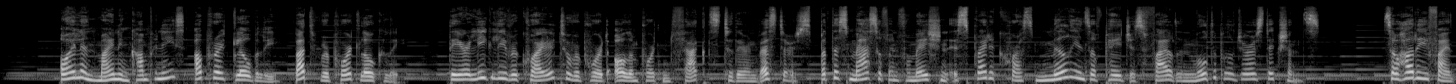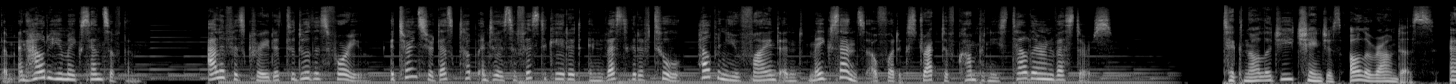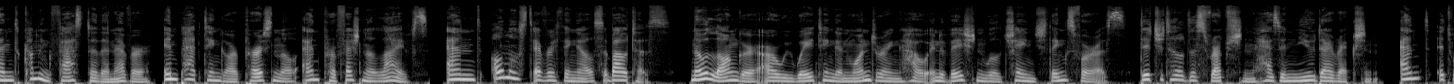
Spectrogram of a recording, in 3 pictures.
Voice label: EN Explainer

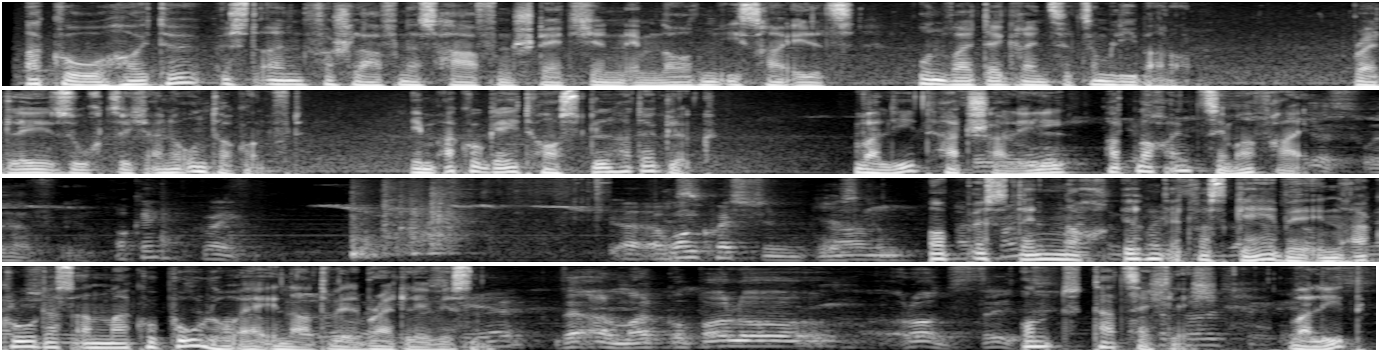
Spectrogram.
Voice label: German Documentary

